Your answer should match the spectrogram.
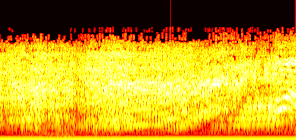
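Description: A motorcycle engine revs loudly and steadily, a dense buzzing roar whose pitch climbs in a rising sweep toward the end, with no voices.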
